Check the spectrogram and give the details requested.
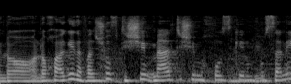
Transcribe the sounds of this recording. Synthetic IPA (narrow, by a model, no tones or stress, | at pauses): lolo̞jexoalːaɡid̪avalʃuvt̪iʃimːealt̪iʃimaχuzkiilumefusani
